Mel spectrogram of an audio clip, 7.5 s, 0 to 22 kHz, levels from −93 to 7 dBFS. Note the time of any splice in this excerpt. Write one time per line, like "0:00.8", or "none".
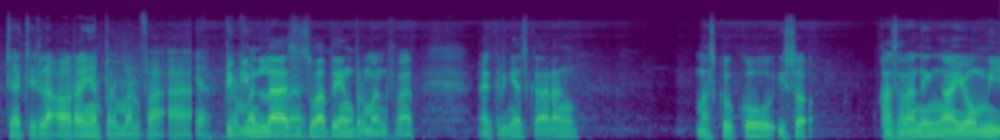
0:01.5

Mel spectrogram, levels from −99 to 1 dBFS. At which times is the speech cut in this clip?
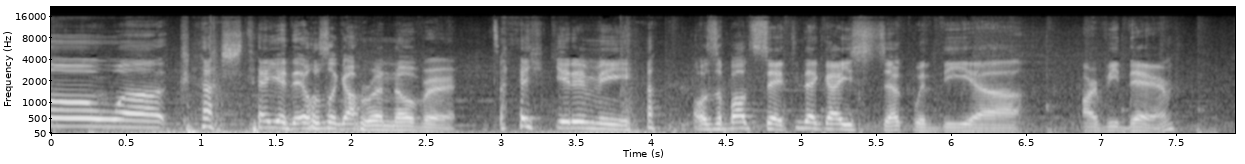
0:04.2
0:06.7

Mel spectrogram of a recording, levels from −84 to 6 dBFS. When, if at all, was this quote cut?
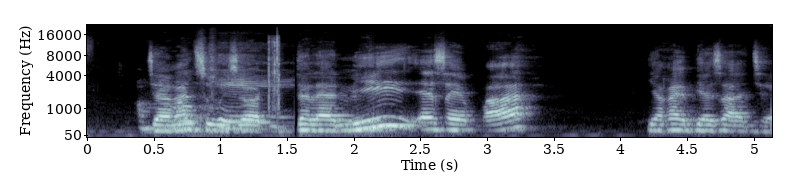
0:01.5

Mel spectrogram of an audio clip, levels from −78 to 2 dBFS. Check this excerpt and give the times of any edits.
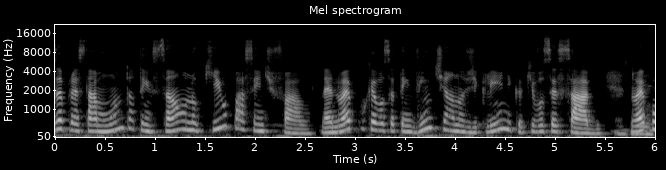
0:02.5

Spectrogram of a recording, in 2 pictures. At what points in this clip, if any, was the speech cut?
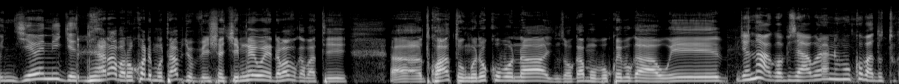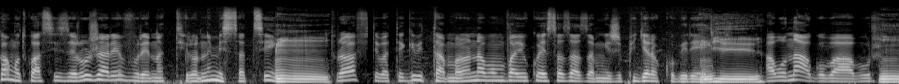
0:00.8
0:07.3

